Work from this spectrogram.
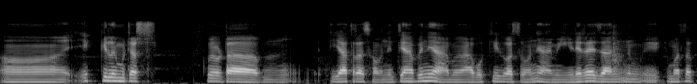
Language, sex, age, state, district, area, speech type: Nepali, male, 30-45, West Bengal, Jalpaiguri, rural, spontaneous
